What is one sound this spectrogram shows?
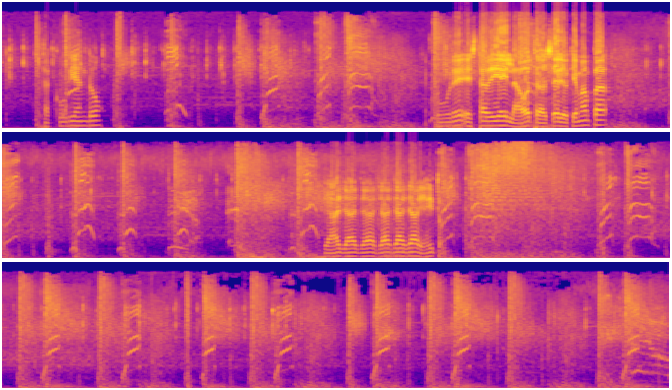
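Punches and kicks land with sharp thuds and smacks.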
